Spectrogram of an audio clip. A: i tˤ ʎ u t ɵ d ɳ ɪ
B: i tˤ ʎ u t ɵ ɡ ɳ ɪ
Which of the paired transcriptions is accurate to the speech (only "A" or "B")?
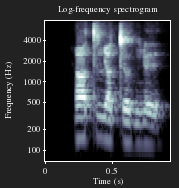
B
